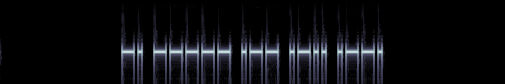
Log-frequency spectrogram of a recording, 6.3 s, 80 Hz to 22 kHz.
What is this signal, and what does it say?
Morse code, heard as a keyed tone, about 24 wpm, 700 Hz. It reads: N0WLP
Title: Speed Racing - USA 1x3 Call Signs 20wpm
